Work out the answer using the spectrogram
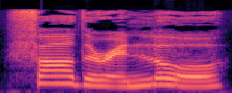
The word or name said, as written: father-in-law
